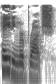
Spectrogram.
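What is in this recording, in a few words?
"Haidinger brush", English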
